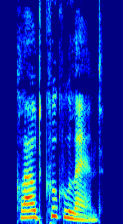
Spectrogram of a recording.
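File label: "cloud-cuckoo-land", English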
